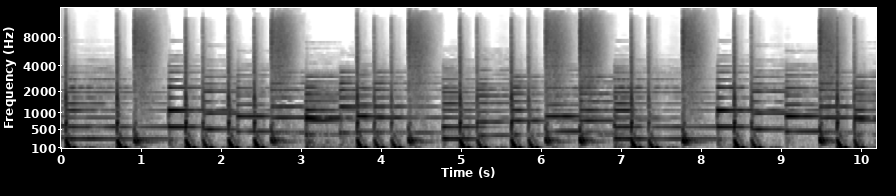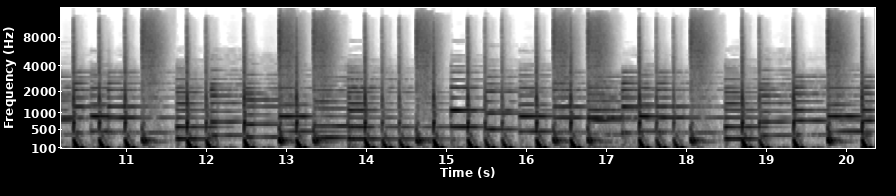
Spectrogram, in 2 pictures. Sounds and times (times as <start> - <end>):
Dubstep: 0.0 - 3.1, 3.7 - 8.7, 9.5 - 20.3.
